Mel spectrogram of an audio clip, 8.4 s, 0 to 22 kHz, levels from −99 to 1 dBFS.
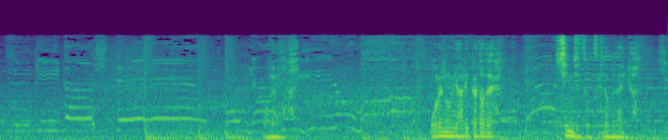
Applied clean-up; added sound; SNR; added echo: none; none; none; none.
